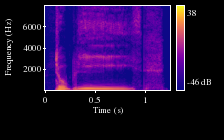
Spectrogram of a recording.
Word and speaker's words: Tubize: Wir haben jetzt in Tubize, das wird bestimmt anders ausgesprochen. – Tubize.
